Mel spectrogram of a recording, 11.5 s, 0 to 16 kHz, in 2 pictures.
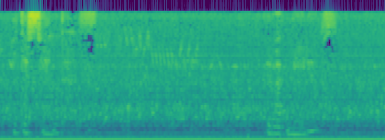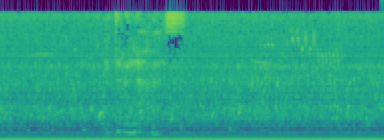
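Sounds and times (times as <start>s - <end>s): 
river water flowing: 0.0s - 11.5s
speech: 0.3s - 1.2s, 4.0s - 5.0s, 7.5s - 8.6s.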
